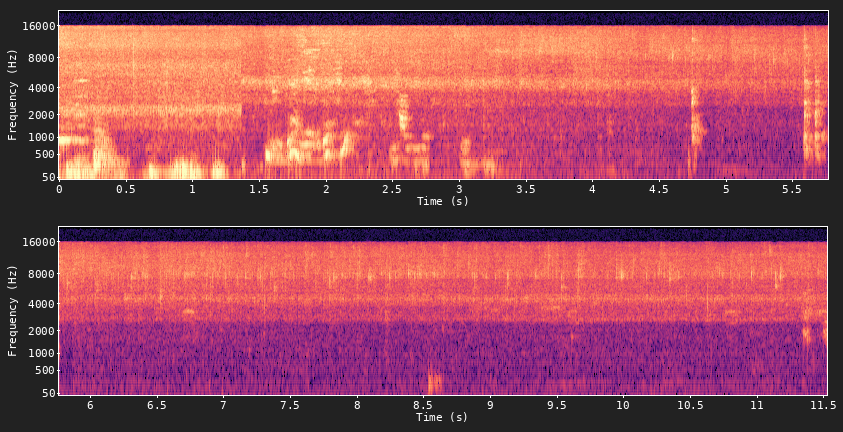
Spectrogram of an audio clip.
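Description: Sliced potato and brinjal sizzling in hot mustard oil in a kadai, just after going in. The sizzle fades steadily as the oil settles, with a few low knocks at the start and a few isolated sharp clicks.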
